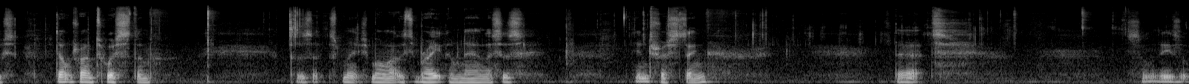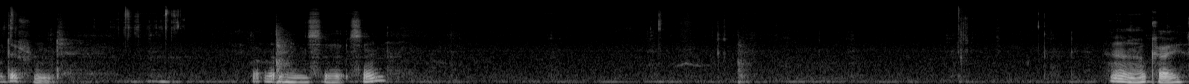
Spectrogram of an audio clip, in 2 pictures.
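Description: Small plastic parts click and scrape as fingers handle them.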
